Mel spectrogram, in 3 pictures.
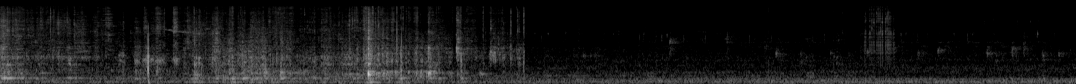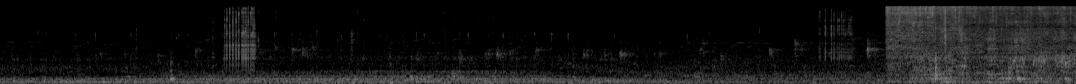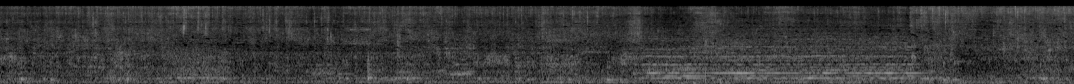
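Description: Water from a kitchen sink sprayer running steadily onto live blue crabs in a stainless steel sink, starting suddenly about two-thirds of the way through. Before it, metal tongs clatter against the crabs and the steel sink, followed by a quieter, muffled stretch with a few sharp clicks.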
